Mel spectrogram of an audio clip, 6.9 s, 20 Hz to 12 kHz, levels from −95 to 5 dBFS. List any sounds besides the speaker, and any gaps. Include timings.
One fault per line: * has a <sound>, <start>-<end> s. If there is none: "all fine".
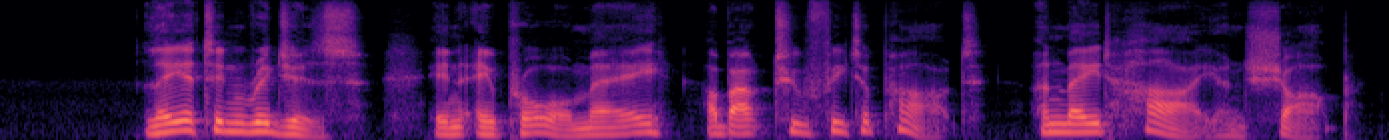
all fine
